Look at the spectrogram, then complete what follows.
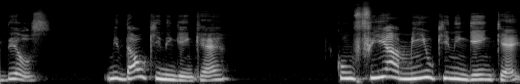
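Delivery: moved, choked up, close to tears. Recalling a prayer from the day of consecration, getting emotional. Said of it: "E eu chego me emocionando".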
